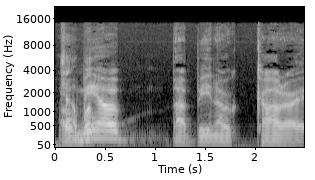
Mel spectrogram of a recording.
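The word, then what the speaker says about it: O mio babbino caro: O Mio Babbino, right? – Mio Babbino Caro.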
